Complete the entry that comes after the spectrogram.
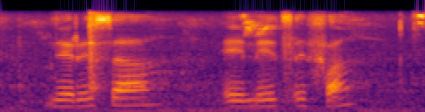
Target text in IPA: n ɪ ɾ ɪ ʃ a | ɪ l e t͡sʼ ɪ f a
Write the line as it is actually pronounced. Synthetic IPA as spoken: n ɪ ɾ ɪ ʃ a | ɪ l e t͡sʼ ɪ f a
